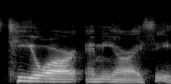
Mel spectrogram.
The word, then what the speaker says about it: turmeric: Well, there's an R in it. It's t u r m e r i c.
